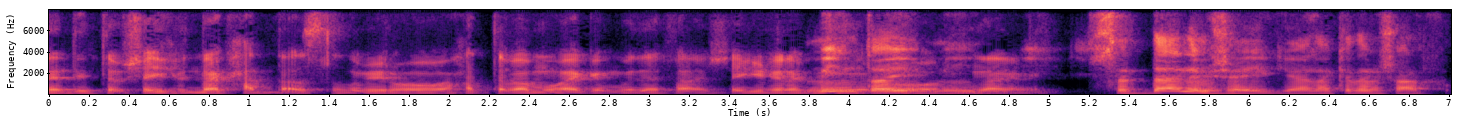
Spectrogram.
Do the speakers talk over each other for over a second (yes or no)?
yes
